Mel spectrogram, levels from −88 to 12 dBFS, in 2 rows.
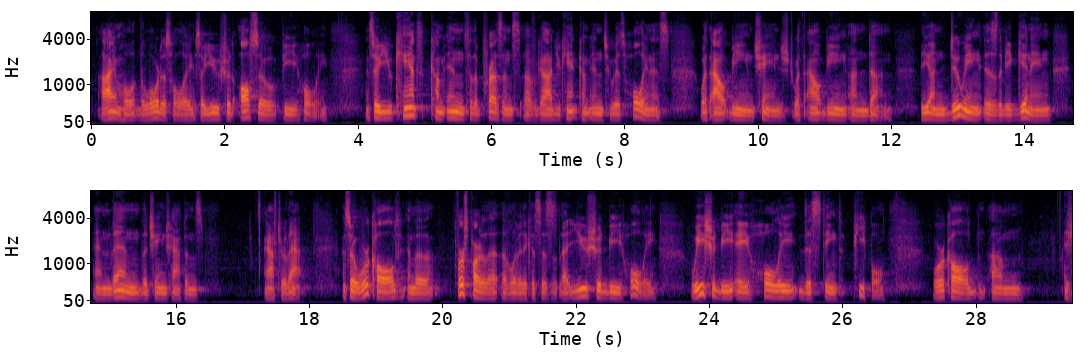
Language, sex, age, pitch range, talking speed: English, male, 40-59, 95-110 Hz, 155 wpm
